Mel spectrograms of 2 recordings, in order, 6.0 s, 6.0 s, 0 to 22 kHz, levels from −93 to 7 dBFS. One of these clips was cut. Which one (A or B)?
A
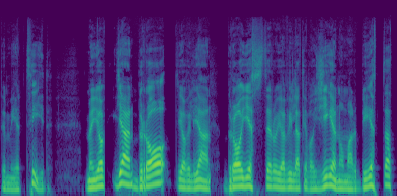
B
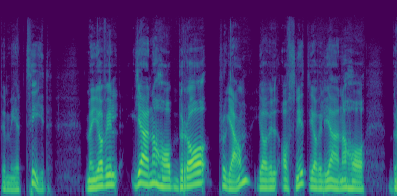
A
